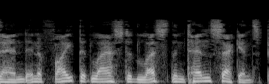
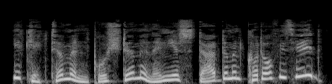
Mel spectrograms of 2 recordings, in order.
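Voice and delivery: high widow voice climbing higher; upset, accusing widow; 10 semitones higher than usual. Acted. Widow recounts the killing to the killer, high and upset. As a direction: list his deeds in rising high-pitched alarm.

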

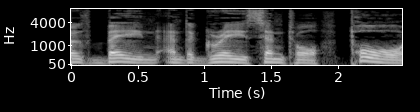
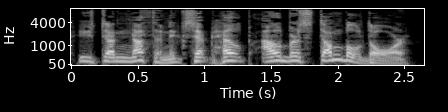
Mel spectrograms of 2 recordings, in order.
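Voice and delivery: higher, exasperated protest; impatient; 7 semitones higher, 3 dB louder than usual. A narrator's reading. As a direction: insist with impatience. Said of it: "said Hagrid impatiently".

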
